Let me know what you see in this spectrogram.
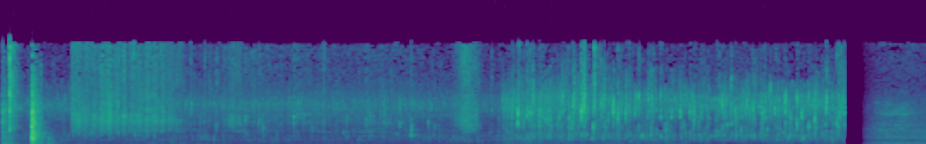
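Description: Sambal chili paste sizzling and bubbling in oil in a wok, with one sharp knock about half a second in. The crackling gets louder about six seconds in and cuts off suddenly near the end.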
